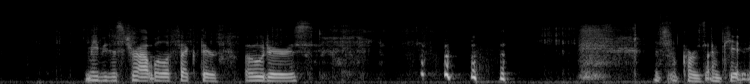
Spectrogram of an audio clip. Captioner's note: laughs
